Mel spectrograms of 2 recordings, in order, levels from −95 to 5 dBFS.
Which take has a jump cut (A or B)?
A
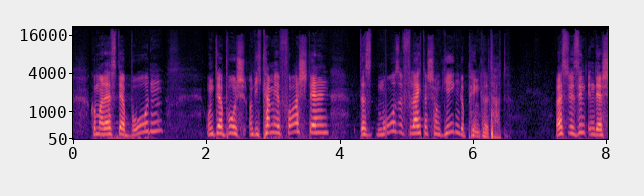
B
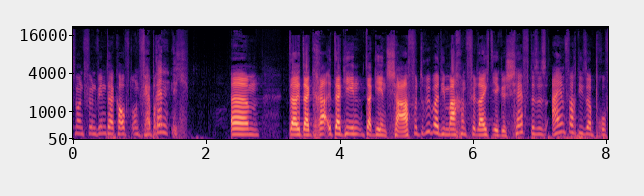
B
